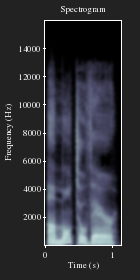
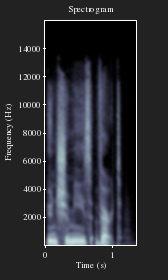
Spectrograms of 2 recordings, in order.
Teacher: Vert has a silent t at the end, but in the feminine verte, that added e forces you to pronounce the t.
